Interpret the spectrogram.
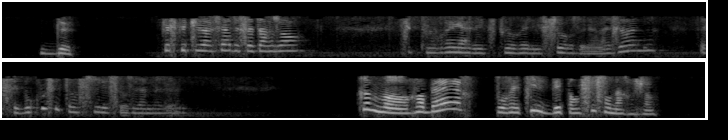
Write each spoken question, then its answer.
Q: Comment Robert pourrait-il dépenser son argent?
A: Il pourrait aller explorer les sources de l'Amazon.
